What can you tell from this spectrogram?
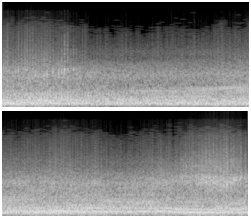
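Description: A column of motorcycles riding past one after another close by, their engines running loud and steady.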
